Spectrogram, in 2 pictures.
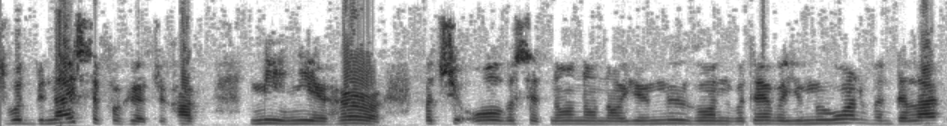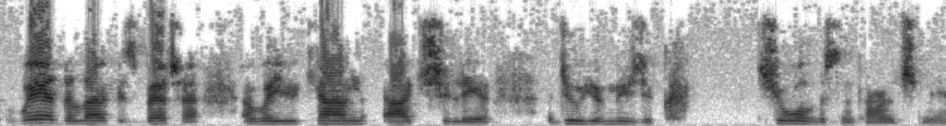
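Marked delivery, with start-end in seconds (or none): none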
